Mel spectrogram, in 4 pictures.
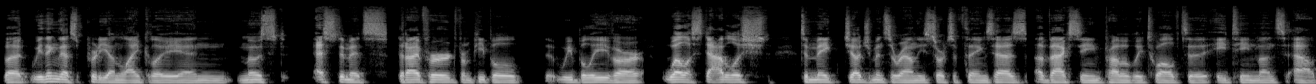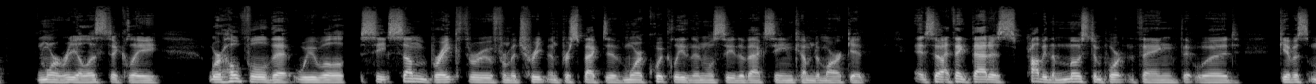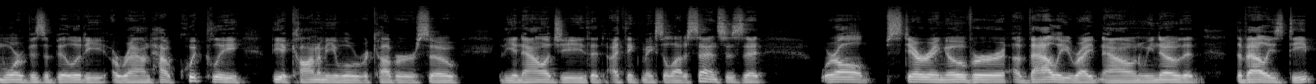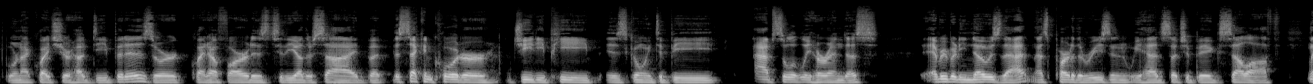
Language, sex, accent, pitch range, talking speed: English, male, American, 100-110 Hz, 180 wpm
